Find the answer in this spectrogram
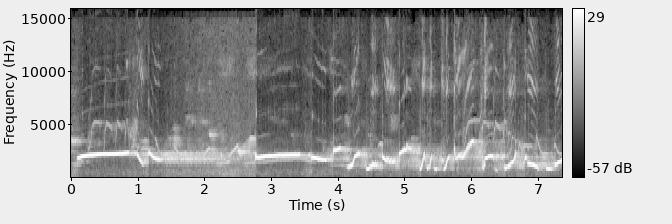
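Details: White-rumped shama tutor recording for therapy of birds that seldom sing: level whistles alternate with quick looping notes that rise and fall, and the song grows busier toward the end.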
